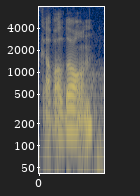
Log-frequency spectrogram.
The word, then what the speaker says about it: Gabaldon: a Spanish name and were we speaking Spanish it would be pronounced gavaldon hence the long o in the last syllable uh but uh you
